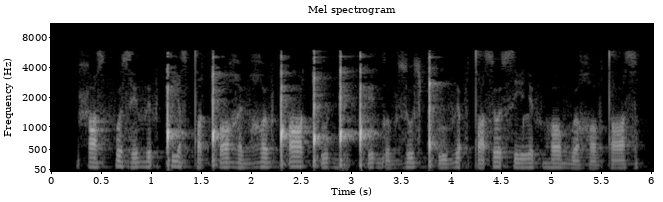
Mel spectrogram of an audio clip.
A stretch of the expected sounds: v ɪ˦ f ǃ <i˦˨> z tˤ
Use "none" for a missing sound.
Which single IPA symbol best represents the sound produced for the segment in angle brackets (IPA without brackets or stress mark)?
i˦˨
